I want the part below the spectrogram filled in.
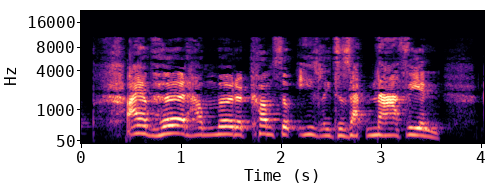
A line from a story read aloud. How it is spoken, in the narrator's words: Drizzt spat derisively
